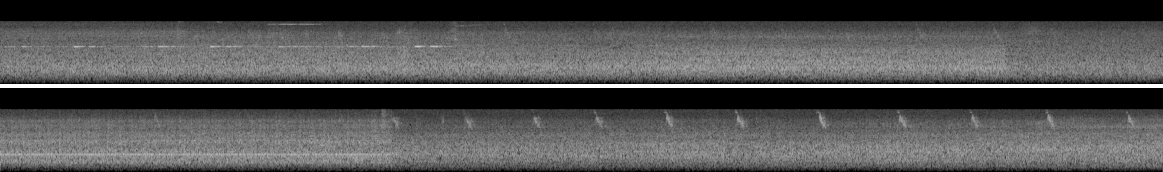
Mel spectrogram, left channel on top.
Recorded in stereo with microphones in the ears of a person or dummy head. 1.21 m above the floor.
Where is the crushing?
No crushing in this recording.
